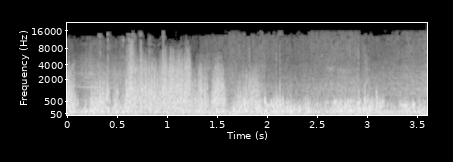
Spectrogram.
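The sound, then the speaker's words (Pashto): Strong wind blowing through an earthquake survivors' tent camp in Zindajan district, a loud, continuous roar with heavy buffeting against the microphone and a few sharper gusts near the start. “دلته سخت بادونه او توپانونه چلیږي.”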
